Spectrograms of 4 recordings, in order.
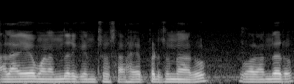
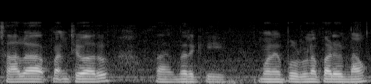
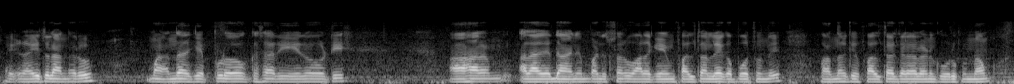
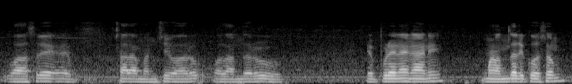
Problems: constant background noise, background conversations at intervals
